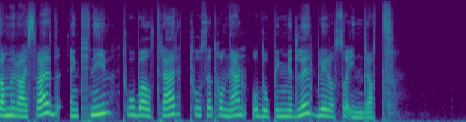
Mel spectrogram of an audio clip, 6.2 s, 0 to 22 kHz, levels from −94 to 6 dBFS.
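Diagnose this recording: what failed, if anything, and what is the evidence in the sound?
Repeated buffer at 1.12 to 1.18 s, a driver or buffer stage fault. The same short fragment of speech sounds four times in a row, with a hard join at each repeat, giving a brief buzzy stutter. This fits a 20 ms buffer being replayed while fresh audio arrived late.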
